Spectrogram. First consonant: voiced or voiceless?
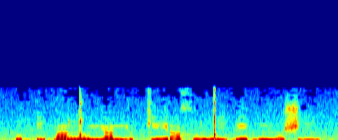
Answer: voiced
